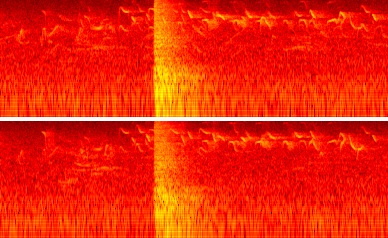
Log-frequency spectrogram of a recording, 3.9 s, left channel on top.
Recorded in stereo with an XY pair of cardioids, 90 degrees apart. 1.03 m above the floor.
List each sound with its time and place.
1.5 s a gunshot: 40° left, 1.3 m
